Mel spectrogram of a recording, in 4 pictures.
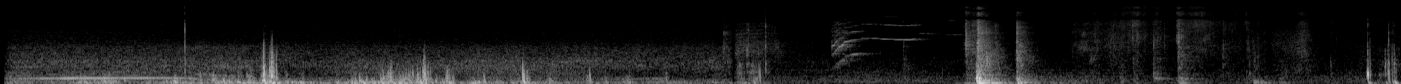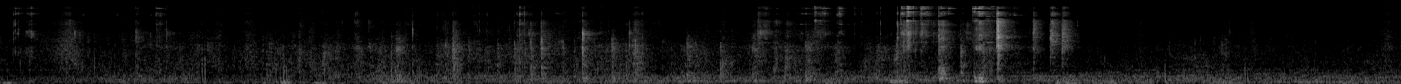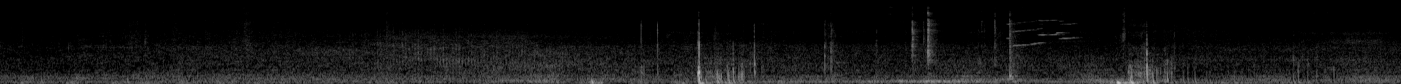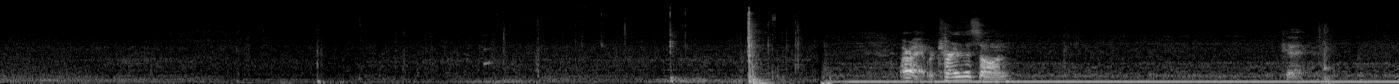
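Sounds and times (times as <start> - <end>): door bumping shut: 49.4 - 50.0.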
